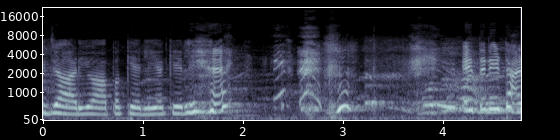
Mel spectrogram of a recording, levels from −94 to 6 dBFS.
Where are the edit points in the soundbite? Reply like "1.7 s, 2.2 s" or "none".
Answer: none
